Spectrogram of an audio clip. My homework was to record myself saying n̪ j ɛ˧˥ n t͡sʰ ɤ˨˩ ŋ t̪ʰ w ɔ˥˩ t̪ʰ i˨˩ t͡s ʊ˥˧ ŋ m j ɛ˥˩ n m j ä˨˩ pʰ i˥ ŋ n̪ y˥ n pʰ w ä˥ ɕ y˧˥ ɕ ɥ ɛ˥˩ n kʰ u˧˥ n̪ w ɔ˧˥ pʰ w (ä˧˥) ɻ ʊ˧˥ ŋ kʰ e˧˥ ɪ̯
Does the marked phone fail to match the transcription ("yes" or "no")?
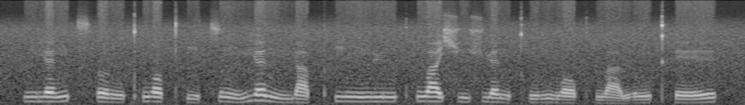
yes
